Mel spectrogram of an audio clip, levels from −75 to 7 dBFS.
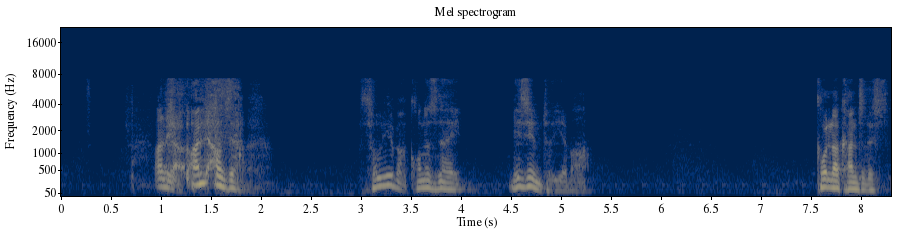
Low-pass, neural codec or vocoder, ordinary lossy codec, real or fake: none; codec, 16 kHz, 1.1 kbps, Voila-Tokenizer; none; fake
